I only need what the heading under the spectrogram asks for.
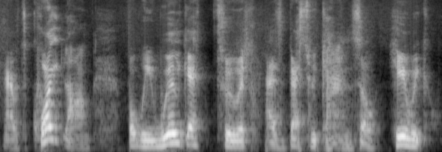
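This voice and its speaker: A man reading a children's story as a storytime host, with expressive, theatrical emphasis and asides to the listeners. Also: medium pitch, normal speed, breathy edge. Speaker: storytime reader.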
